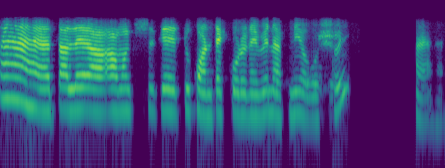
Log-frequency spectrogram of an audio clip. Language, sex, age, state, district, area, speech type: Bengali, female, 30-45, West Bengal, Howrah, urban, conversation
